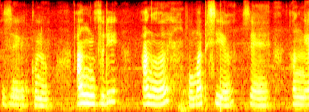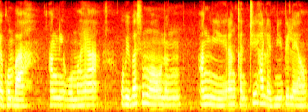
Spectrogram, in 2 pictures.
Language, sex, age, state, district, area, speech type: Bodo, female, 18-30, Assam, Kokrajhar, rural, spontaneous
